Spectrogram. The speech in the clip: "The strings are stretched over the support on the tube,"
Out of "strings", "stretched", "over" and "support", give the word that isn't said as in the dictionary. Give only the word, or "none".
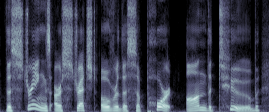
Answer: none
